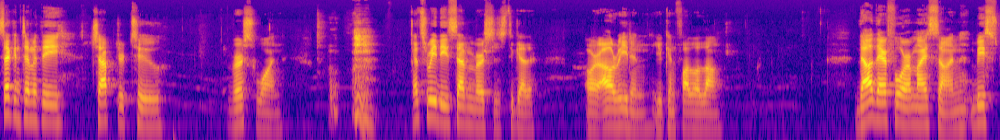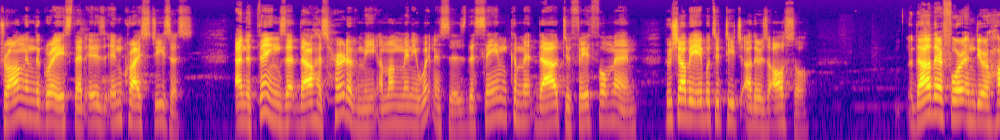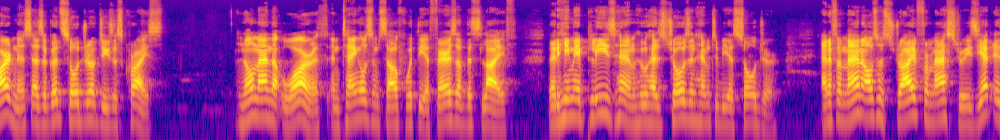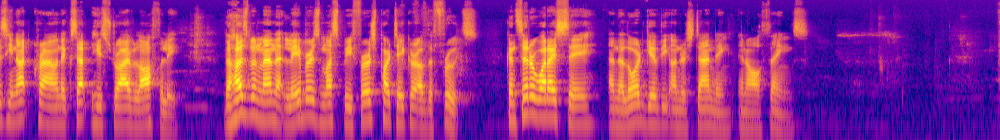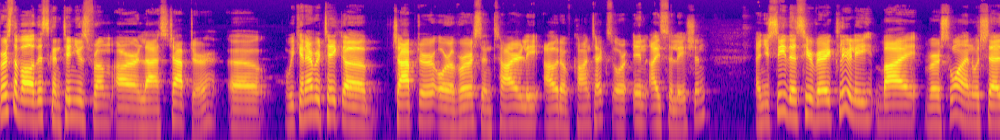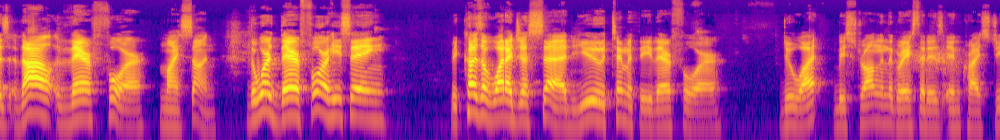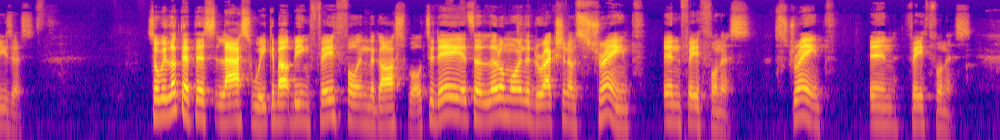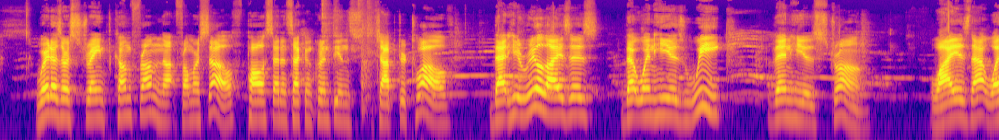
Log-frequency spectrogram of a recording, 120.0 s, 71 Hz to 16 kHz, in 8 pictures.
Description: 2 Timothy 2:1-7 Service Type: Sunday Morning There are many realities that we enjoy in the grace of God.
